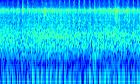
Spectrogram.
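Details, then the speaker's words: Gas power washer engine that ran rough, lacked power and cut out, and a new spark plug didn't fix it; after the repair it holds a steady, even drone under load with no misses or surging. It runs stronger and smoother, and the problem is solved. "you can notice a difference in the way it's running much stronger much smoother"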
